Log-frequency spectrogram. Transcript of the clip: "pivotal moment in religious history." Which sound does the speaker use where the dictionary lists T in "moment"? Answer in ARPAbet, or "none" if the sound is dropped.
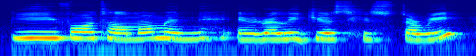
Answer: none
